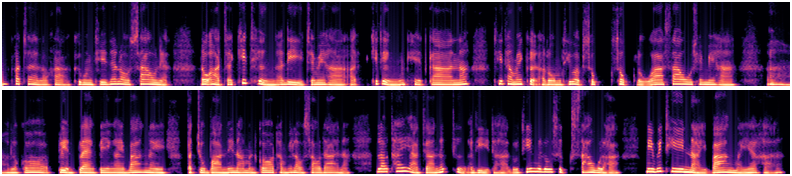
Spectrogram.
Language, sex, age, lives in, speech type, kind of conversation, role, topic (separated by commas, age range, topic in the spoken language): Thai, female, 30-34, United States, read, expert-assistant, asker, ทำไมเวลาคิดถึงอดีตถึงรู้สึกเศร้า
